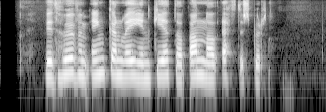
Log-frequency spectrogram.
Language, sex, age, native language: Icelandic, female, 40-49, Swedish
